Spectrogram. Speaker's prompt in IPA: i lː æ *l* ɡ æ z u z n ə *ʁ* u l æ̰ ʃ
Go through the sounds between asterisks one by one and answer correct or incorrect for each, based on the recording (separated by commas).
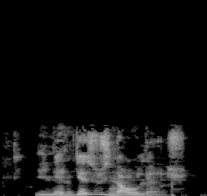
correct, correct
